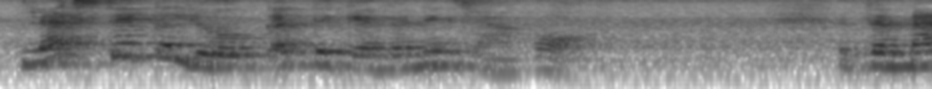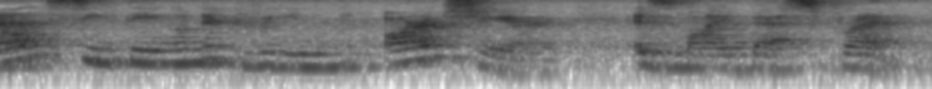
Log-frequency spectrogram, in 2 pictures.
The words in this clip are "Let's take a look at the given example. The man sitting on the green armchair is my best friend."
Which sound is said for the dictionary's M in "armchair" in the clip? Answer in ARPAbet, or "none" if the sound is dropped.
none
